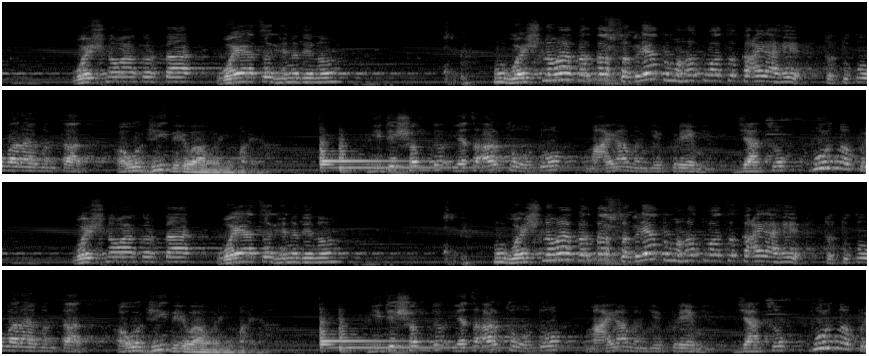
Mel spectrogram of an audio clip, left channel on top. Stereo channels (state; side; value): normal; both; correlation 0.76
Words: वैष्णवा करता वयाचं घेणं देणं. वैष्णवा करता सगळ्यात महत्वाचं काय आहे तर तुकोबाराय म्हणतात अवघी देवावरी माया. इथे शब्द याचा अर्थ होतो माया म्हणजे प्रेम. ज्याचं पूर्ण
